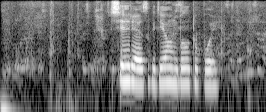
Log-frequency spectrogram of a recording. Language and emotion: Russian, neutral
